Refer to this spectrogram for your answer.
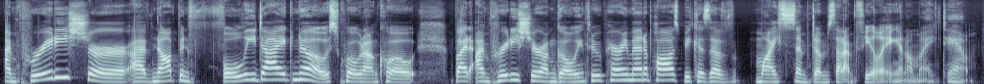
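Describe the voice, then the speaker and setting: A blunt podcast co-host in her forties, a woman from Iran, with a lowish voice. She talks candidly and swears freely, often drifting into side stories. The sound is dry and close. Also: expressive, normal speed, a little mellow, dry recording. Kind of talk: casual chat.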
